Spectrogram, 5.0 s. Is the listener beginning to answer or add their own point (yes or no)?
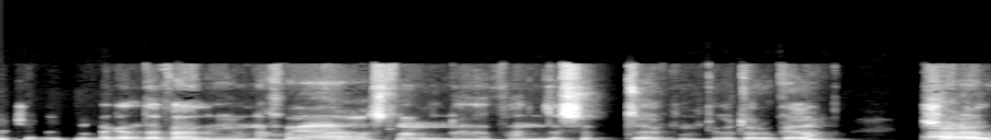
no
